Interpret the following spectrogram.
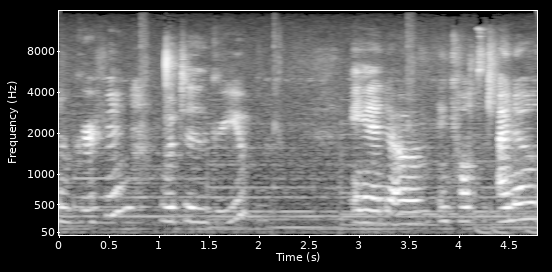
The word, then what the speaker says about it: Griobh: So I named him after the Irish pronunciation of Griffin, which is Griobh.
